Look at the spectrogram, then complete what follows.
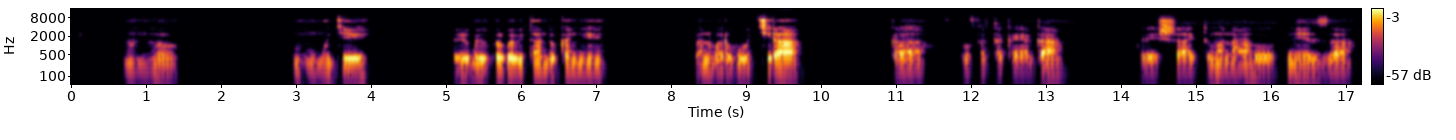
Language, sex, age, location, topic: Kinyarwanda, male, 25-35, Kigali, government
